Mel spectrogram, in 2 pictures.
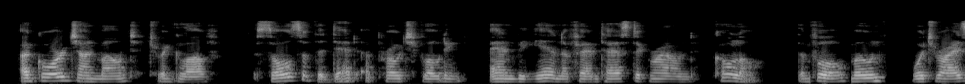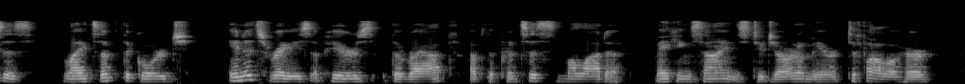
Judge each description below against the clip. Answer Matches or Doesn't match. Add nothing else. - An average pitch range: Doesn't match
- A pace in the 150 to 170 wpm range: Doesn't match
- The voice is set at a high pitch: Doesn't match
